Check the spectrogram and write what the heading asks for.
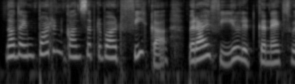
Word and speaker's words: fika: While dealing with an emotional or mental breakdown or burnout, you can think about the Swedish noun which is called fika.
